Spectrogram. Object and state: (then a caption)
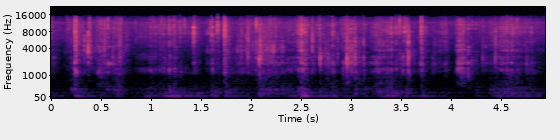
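Bar soap being shaved. A solid pink oval bar of soap, held in the hand, is shaved with a metal utility knife blade, peeling off long pink flakes that fall away. The sound is a quiet, dense stream of crisp scraping and crackling ticks with bright, short-lived transients over a soft low rumble.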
